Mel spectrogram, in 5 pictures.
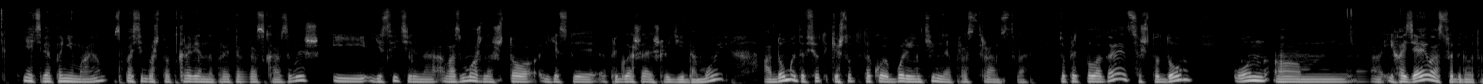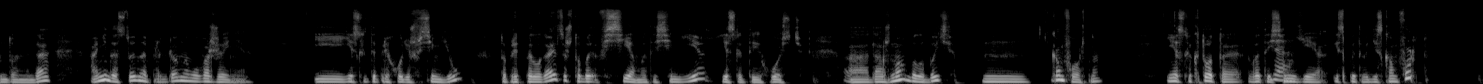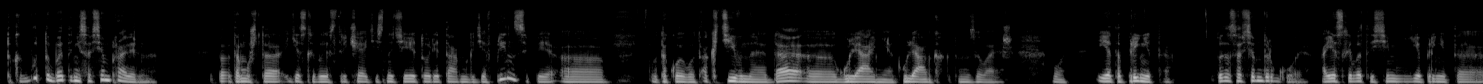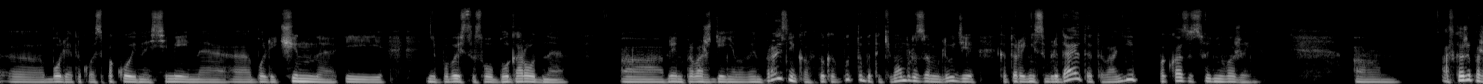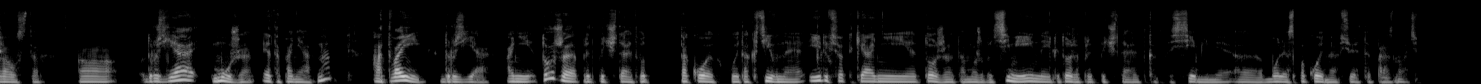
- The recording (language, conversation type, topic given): Russian, advice, Как справиться со стрессом и тревогой на праздниках с друзьями?
- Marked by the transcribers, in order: tapping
